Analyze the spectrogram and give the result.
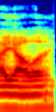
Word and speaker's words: Ayala: We have like Leo Williams of Vita Bayali. I always forget how to say her last name. – Vita Ayala.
